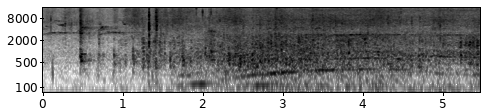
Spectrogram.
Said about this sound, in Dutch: Met een van de onbemande voertuigen mee. Dus die, eh, die gaat met ons mee op pad. Moeten we hem besturen of volgt hij ons? Nee joh, begin maar gewoon te lopen, dan gaat hij met ons mee.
